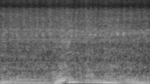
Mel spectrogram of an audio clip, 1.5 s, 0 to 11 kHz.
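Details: Lada Kalina petrol engine after head gasket replacement and cooling-system bleeding, warm at 92°C: steady, even idle with no misfire or popping, with only faint ticking from valve guide bushings.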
